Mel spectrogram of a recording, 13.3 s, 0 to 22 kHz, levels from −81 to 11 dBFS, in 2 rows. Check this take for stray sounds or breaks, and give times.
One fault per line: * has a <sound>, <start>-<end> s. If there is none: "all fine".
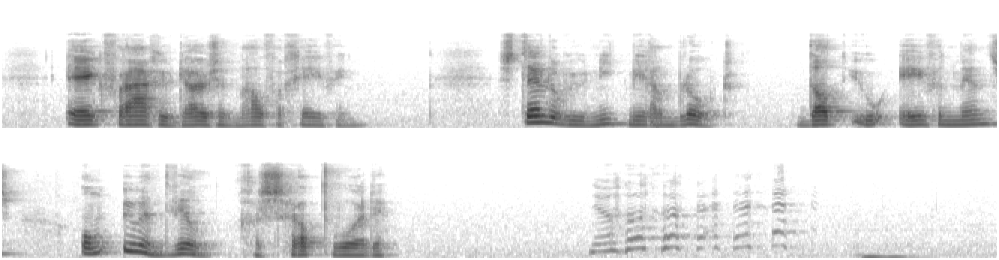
* has a laugh, 10.6-12.1 s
